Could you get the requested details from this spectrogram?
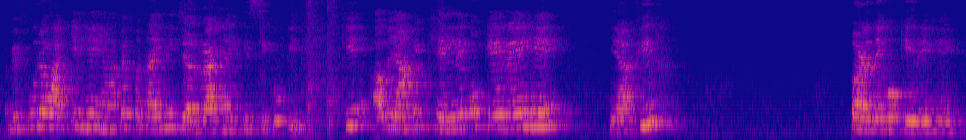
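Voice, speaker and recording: A woman teacher with a Rajasthani Hindi accent, giving a classroom lesson, explaining slowly and repeating example sentences with stress. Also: sits high, distant mic. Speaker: primary school teacher. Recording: very echoey room, voice off-mic.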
